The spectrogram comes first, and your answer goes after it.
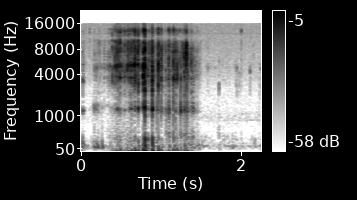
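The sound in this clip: Crunchy bite into a potato hash brown filled with red sauce, with crisp crackling crunches for about a second and a half, then a quieter stretch of soft chewing.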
